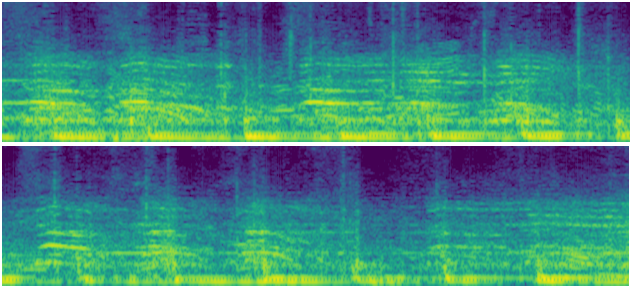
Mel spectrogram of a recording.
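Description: A group of voices singing a wavering chant together over a steady, regular low drumbeat.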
